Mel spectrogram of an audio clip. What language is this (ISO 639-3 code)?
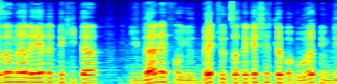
heb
